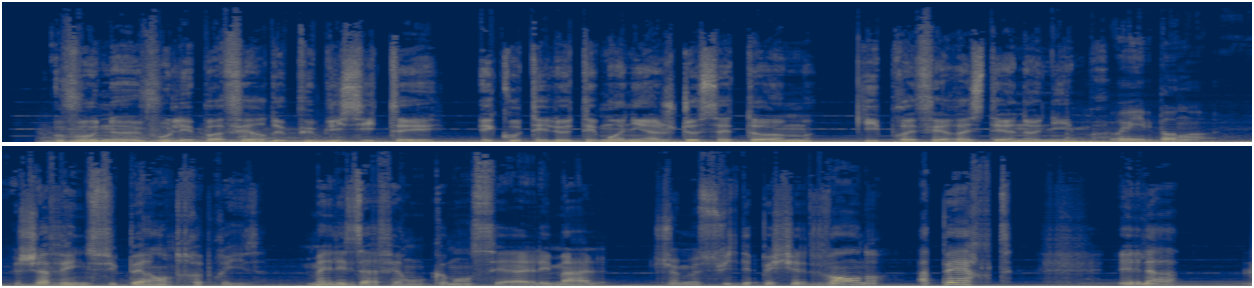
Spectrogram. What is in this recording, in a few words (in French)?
radio pub spot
